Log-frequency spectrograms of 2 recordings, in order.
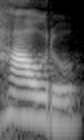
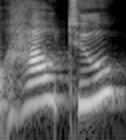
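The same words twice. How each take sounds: First: "hauro", joined with a tapped R; connected speech. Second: "how to" with the T kept; two words, clear T in TO; separate sounds. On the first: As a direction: run it together as "hauro". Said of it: "hora que eu junto, vai ficar". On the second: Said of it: "hora que eu junto". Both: Shown as a demonstration.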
